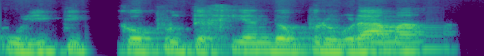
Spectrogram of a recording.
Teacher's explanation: el cierre de la O átona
